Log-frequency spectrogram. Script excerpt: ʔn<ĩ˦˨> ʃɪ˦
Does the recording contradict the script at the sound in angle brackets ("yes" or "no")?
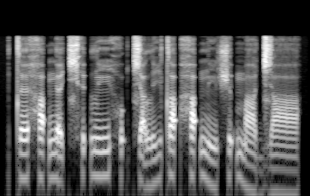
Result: yes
